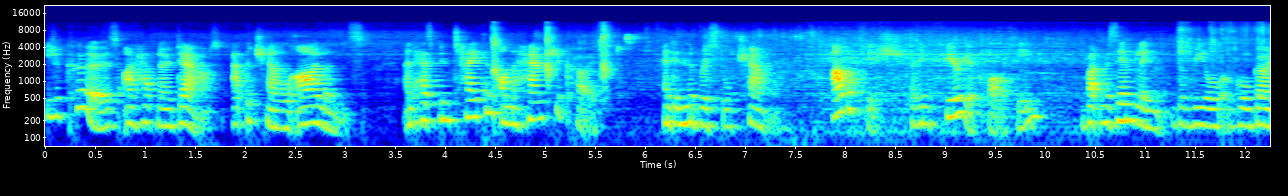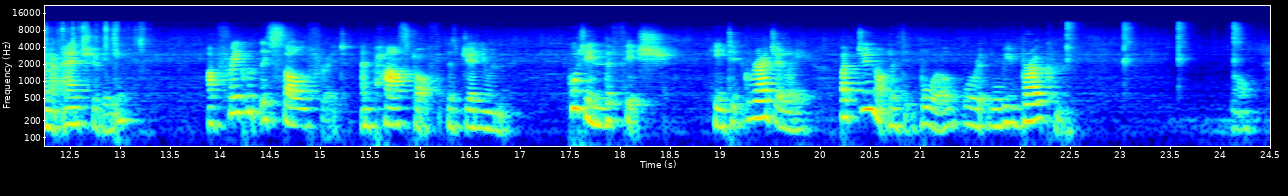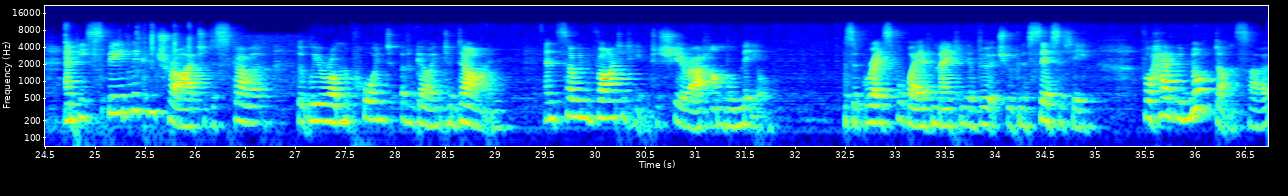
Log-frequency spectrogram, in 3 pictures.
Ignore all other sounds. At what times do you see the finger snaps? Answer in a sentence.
The finger snaps can be heard from 4.5 to 5.8 s and from 22.4 to 24.8 s.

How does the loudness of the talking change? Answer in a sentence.
The volume of the talking stays about the same.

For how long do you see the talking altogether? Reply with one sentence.
You can hear the talking for 34 seconds altogether.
